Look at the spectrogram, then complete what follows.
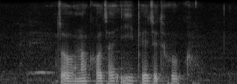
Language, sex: Tswana, male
